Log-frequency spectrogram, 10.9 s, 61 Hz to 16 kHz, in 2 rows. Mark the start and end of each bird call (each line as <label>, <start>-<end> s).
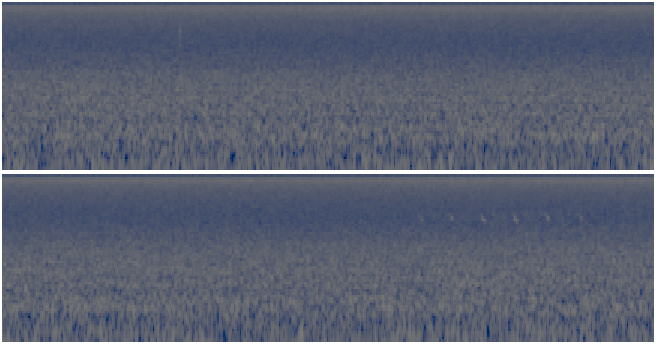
American Pipit (Anthus rubescens), 8.8-10.3 s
